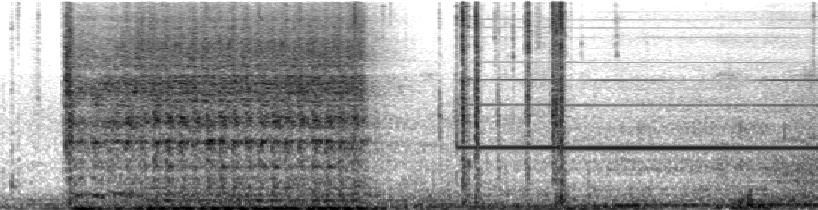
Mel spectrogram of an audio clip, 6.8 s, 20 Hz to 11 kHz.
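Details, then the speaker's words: 1994 Suburban LS swap with bored intake manifold and throttle body, third idle air control valve fitted. Engine catches and holds a fast idle that never drops. Still idling way high; owner suspects large vacuum leaks. "Nope. Still idling way high. That's three different idler air control valves. It's not making a bit of difference."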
